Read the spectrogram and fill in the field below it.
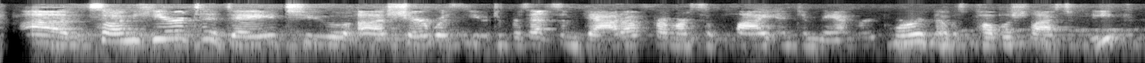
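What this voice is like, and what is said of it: Louder, projecting teacher voice. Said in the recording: “speak up a little louder ... I'll use my teacher voice”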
